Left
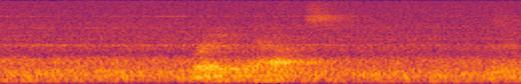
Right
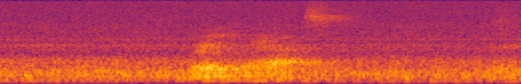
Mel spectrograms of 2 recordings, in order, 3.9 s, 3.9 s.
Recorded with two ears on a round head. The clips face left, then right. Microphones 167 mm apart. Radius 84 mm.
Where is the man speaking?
45° right (ahead or behind), 9 m; by 3.8 s 40° right (ahead or behind), 11 m.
